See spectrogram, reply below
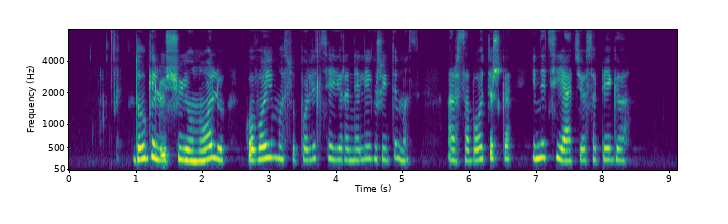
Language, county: Lithuanian, Panevėžys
